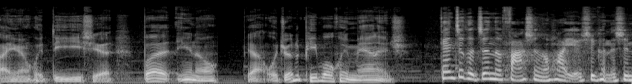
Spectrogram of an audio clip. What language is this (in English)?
Chinese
